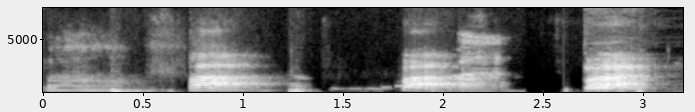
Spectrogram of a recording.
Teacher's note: bibir yang bagian bawah, tapi yang bagian dalam yang lembut ini bertemu dengan ujung gigi saya di atas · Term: huruf fa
